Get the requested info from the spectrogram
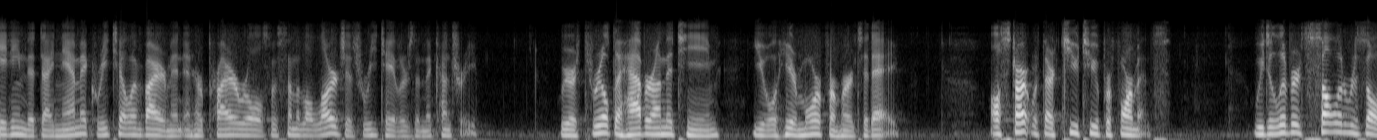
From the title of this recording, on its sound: Earnings Conference Call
